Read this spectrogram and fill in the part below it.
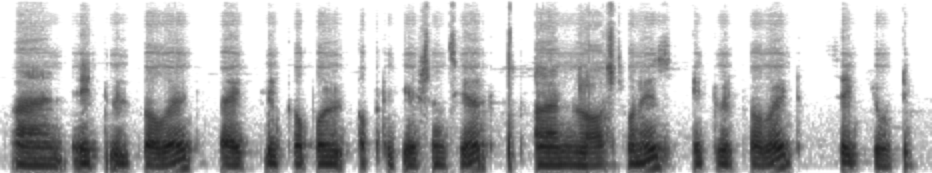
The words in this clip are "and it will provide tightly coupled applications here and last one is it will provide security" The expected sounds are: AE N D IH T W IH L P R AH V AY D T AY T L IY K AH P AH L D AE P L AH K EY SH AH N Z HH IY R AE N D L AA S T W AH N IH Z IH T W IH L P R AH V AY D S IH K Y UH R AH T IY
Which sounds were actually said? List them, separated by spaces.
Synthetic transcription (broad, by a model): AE N D IH T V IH L P R AH V AY D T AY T L IY K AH P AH L AE P L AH K EY SH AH N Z HH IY R AE N D L AA S T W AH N IH Z IH T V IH L P R AH V AY D S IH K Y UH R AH T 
